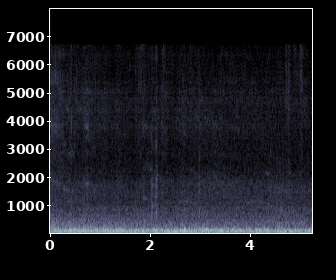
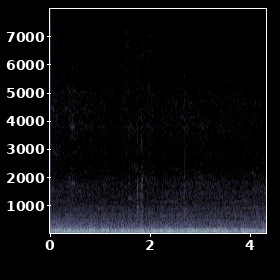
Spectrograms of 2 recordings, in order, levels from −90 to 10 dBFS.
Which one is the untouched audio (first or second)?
second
